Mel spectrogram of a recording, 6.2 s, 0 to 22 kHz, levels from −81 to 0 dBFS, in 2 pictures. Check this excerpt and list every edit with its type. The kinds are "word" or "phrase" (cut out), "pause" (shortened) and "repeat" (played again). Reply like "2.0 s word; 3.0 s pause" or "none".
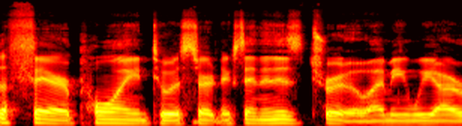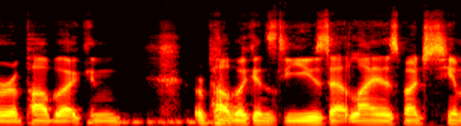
4.9 s word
